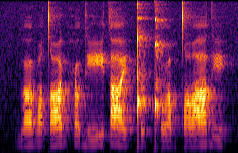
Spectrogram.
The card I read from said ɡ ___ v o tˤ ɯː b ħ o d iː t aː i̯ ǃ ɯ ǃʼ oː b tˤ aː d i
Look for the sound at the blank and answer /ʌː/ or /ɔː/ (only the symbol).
ʌː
